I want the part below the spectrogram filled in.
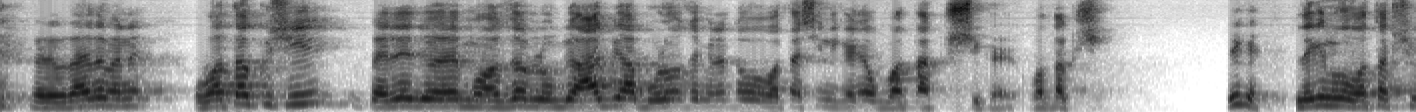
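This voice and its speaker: A man's voice: sits high, dark tone. A middle-aged man from Pakistan with an Urdu-speaking Pakistani accent, teaching a chatty, repetitive Japanese grammar lesson and checking in with the class often. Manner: chatty, repetitive, with many "thik hai" checks.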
